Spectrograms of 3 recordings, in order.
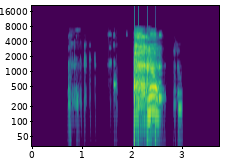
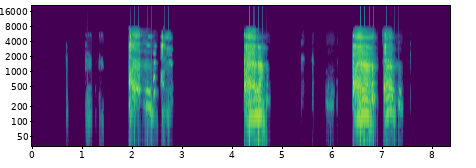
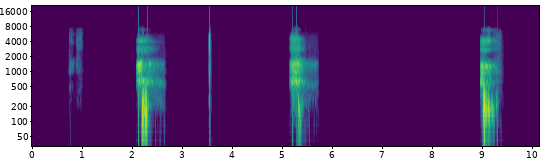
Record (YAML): cough_length: 3.8 s
cough_amplitude: 32768
cough_signal_mean_std_ratio: 0.31
three_cough_length: 8.4 s
three_cough_amplitude: 30029
three_cough_signal_mean_std_ratio: 0.32
exhalation_length: 10.2 s
exhalation_amplitude: 32767
exhalation_signal_mean_std_ratio: 0.2
survey_phase: beta (2021-08-13 to 2022-03-07)
age: 45-64
gender: Female
wearing_mask: 'No'
symptom_cough_any: true
symptom_runny_or_blocked_nose: true
symptom_fatigue: true
symptom_headache: true
symptom_onset: 2 days
smoker_status: Ex-smoker
respiratory_condition_asthma: false
respiratory_condition_other: false
recruitment_source: Test and Trace
submission_delay: 2 days
covid_test_result: Positive
covid_test_method: RT-qPCR
covid_ct_value: 11.5
covid_ct_gene: ORF1ab gene
covid_ct_mean: 11.9
covid_viral_load: 130000000 copies/ml
covid_viral_load_category: High viral load (>1M copies/ml)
